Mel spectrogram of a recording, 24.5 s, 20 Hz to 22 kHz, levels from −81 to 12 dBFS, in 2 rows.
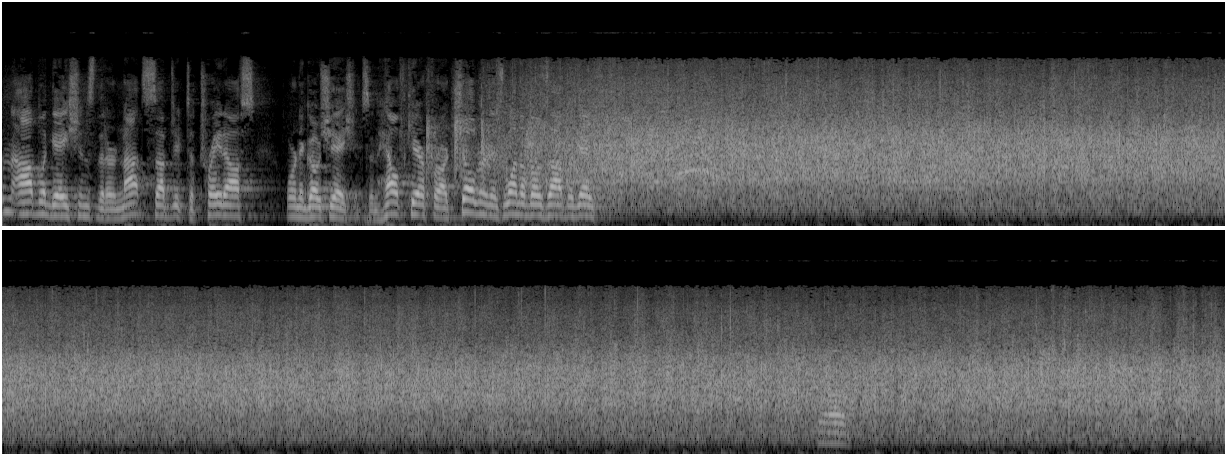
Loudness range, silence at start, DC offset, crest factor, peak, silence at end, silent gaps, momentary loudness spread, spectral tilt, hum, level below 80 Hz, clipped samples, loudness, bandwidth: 4 LU; 0 s; under 0.1%; 16 dB; -4 dBFS; 0 s; none; 5 LU; -1.5 dB/octave; none; -66 dBFS; under 0.1%; -20 LUFS; 13.5 kHz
